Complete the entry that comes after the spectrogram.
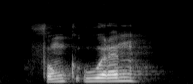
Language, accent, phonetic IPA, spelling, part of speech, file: German, Austria, [ˈfʊŋkˌʔuːʁən], Funkuhren, noun, De-at-Funkuhren.ogg
- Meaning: plural of Funkuhr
